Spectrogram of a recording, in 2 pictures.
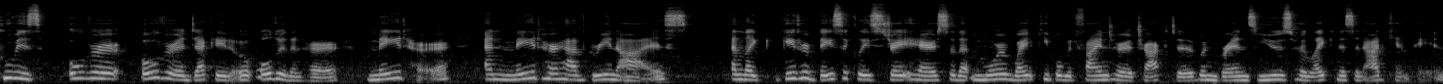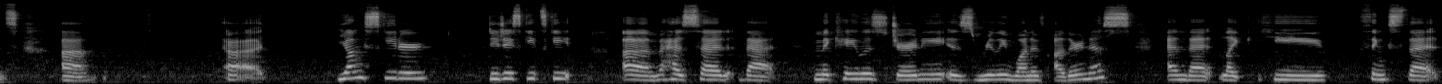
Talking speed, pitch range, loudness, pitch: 135 wpm, 205-255 Hz, -28 LUFS, 215 Hz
